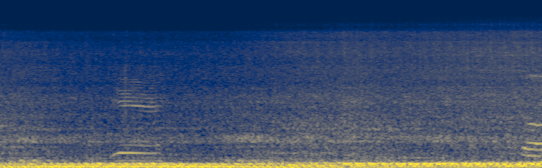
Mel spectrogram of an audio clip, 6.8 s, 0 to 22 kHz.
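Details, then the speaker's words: 1973 AMC Hornet with a weak engine, restarted after a loose plug wire was refitted, possibly flooded: smoother but still uneven, loping idle with a lumpy stumble; rough idle, compression test planned. "there we go that's a lot smoother already I can hear it except with the symptoms"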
